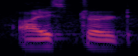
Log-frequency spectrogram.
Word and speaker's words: Eistert: ARNDT, इसमें D silent है तो आर्ट। ठीक है, आर्ट आइस्टर्ट, EISTERT, आर्ट आइस्टर्ट reaction, art आइस्टर्ट reaction.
